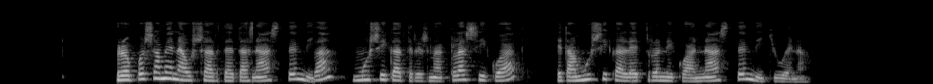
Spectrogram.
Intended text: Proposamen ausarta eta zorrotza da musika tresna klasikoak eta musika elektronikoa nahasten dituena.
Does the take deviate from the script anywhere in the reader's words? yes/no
yes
